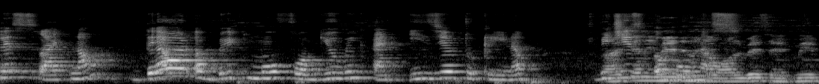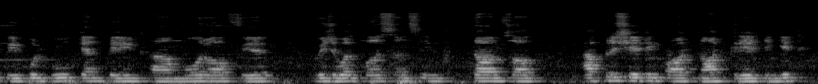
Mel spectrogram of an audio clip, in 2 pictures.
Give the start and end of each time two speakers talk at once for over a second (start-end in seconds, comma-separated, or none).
6.0-7.4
